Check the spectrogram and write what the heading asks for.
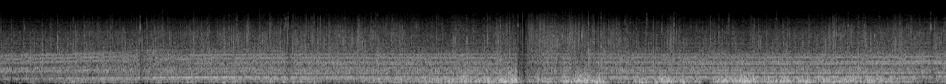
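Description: Sur-Ron electric dirt bike's motor and drive whining, rising slightly in pitch at first and then holding steady at cruising speed, over a hiss of tyres on the wet road. Wind buffets the microphone heavily from about five seconds in.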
